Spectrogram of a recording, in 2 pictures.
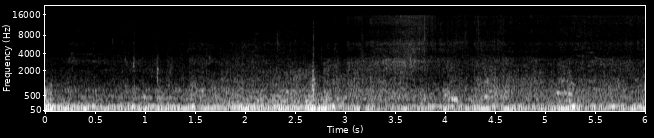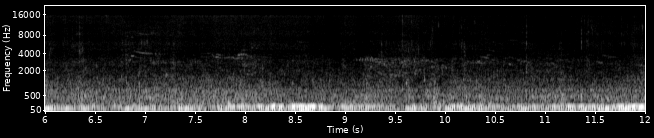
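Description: A fishing charter boat's engine running steadily, a low hum with wind and water noise over it.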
